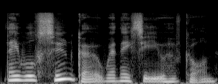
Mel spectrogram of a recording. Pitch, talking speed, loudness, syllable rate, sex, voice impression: 150 Hz, 275 wpm, -16 LUFS, 4.9 syllables/s, male, very masculine, slightly old, very thick, slightly tensed, weak, slightly dark, soft, slightly muffled, fluent, raspy, cool, very intellectual, slightly refreshing, very sincere, very calm, very mature, friendly, reassuring, very unique, elegant, slightly wild, slightly sweet, lively, kind, slightly intense, slightly modest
